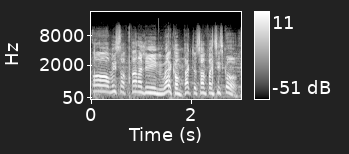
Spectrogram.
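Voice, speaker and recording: Guy doing eager obliging chinese porter, put-on accent, high voice, music under it, old radio show. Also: moderate pace, natural voice. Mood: eager, curious. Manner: broken English, eager and obliging. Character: eager, chatty Chinese hotel porter, curious and deferential. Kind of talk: 1950s radio western acting. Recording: vintage radio drama recording with music.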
